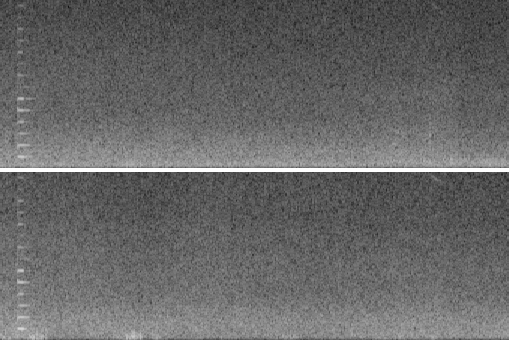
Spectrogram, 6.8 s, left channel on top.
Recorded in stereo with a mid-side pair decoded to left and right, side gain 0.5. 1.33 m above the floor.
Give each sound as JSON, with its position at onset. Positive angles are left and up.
{"t": 0.2, "sound": "a violin", "azimuth_deg": -30, "distance_m": 1.5}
